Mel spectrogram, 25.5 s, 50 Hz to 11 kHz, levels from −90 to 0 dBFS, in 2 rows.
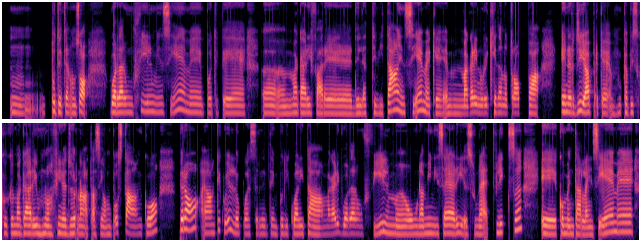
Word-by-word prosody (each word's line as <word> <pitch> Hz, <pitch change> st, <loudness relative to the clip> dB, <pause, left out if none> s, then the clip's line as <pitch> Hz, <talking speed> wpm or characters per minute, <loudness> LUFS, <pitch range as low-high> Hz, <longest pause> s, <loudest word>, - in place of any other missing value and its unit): mhmm, 180 Hz, -3 st, -8 dB, 0.4 s
potete, 185 Hz, -3 st, 0 dB
non 175 Hz, 0 st, -6 dB
so, -, -, +7 dB, 0.4 s
guardare 185 Hz, -1 st, +6 dB
un 185 Hz, 0 st, -9 dB
film 200 Hz, 0 st, -8 dB
insieme, 190 Hz, -1 st, -2 dB
potete, 170 Hz, -1 st, -5 dB, 0.3 s
ehm, 170 Hz, -2 st, -3 dB
magari 175 Hz, 0 st, 0 dB
fare 160 Hz, -1 st, -1 dB
delle 170 Hz, +1 st, -4 dB
attività 175 Hz, +7 st, +3 dB
insieme 190 Hz, 0 st, +1 dB
che 165 Hz, -1 st, -3 dB
m 165 Hz, 0 st, -9 dB
magari 170 Hz, +4 st, +3 dB
non 170 Hz, -1 st, -4 dB
richiedano 175 Hz, 0 st, -4 dB
troppa 170 Hz, -1 st, +2 dB, 0.4 s
energia. 185 Hz, 0 st, +5 dB
Perché, 175 Hz, -2 st, -3 dB
mh, 165 Hz, +2 st, -14 dB
capisco 180 Hz, +1 st, -5 dB
che 185 Hz, +1 st, -6 dB
magari 185 Hz, -1 st, +2 dB
uno 180 Hz, 0 st, -2 dB
a 170 Hz, -, -6 dB
fine 180 Hz, +1 st, -2 dB
giornata 180 Hz, 0 st, 0 dB
sia 175 Hz, -1 st, 0 dB
un 170 Hz, +2 st, -8 dB
po' 165 Hz, -, -5 dB
stanco, 190 Hz, +3 st, +2 dB, 0.4 s
però, 265 Hz, +1 st, +6 dB, 0.2 s
eh, -, -, -7 dB
anche 195 Hz, +5 st, -2 dB
quello 220 Hz, -5 st, -4 dB
può 180 Hz, -, -7 dB
essere 175 Hz, 0 st, -5 dB
del 175 Hz, -1 st, -10 dB
tempo 175 Hz, 0 st, -12 dB
di 175 Hz, -1 st, -12 dB
qualità, 175 Hz, -2 st, 0 dB
magari 175 Hz, +4 st, -3 dB
guardare 180 Hz, -1 st, -1 dB
un 175 Hz, -, -14 dB
film 190 Hz, +1 st, -5 dB
o 170 Hz, 0 st, 0 dB
una 175 Hz, 0 st, -1 dB
miniserie 185 Hz, 0 st, +1 dB
su 175 Hz, -, +1 dB
Netflix, 200 Hz, +8 st, 0 dB, 0.4 s
e 170 Hz, -2 st, +4 dB
commentarla 175 Hz, -3 st, +1 dB
insieme, 215 Hz, +7 st, +2 dB
180 Hz, 135 wpm, -23 LUFS, 170-190 Hz, 0.4 s, so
